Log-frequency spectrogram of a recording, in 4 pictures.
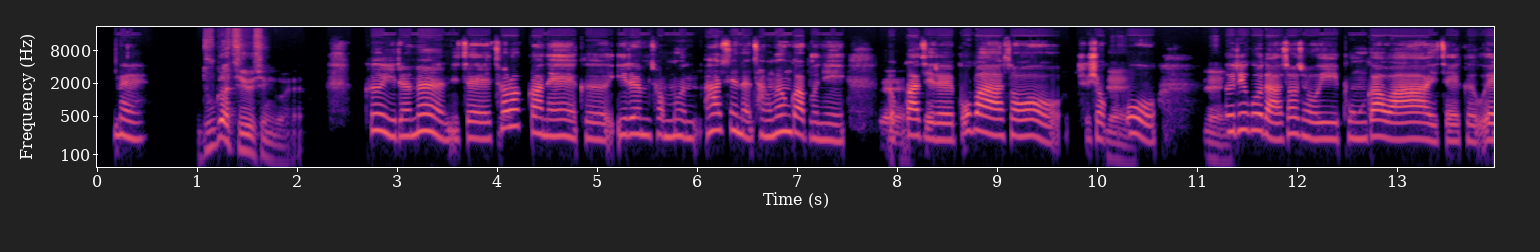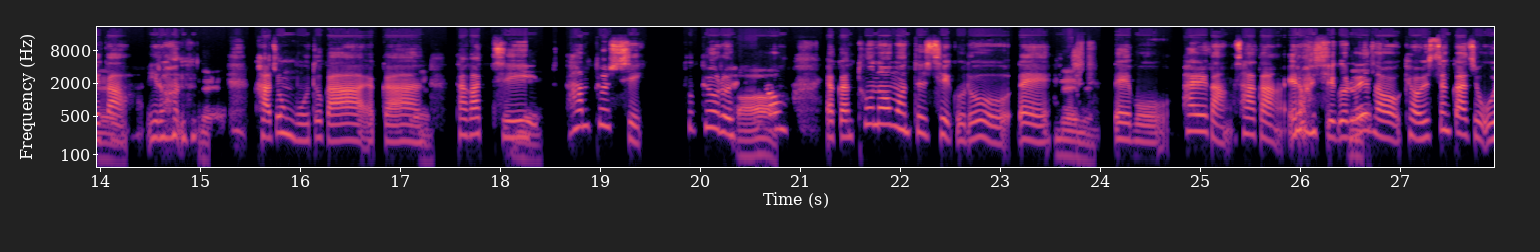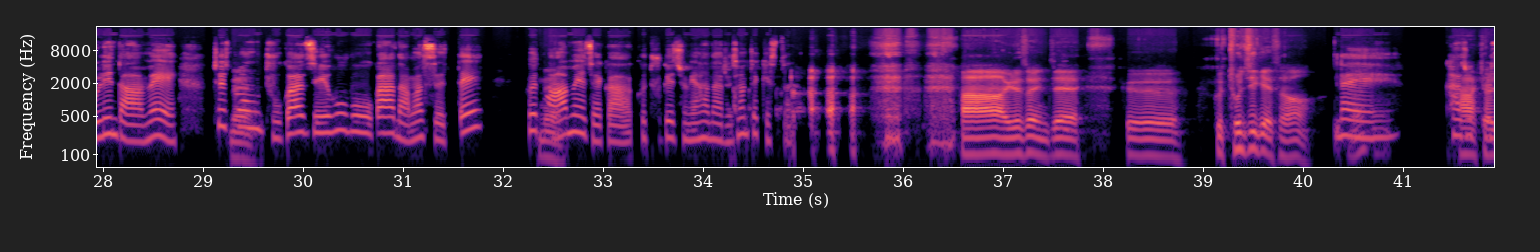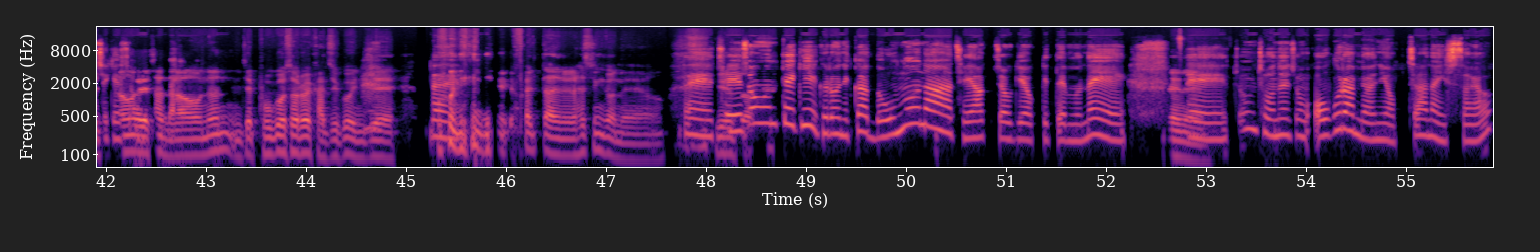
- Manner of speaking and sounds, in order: tapping; laughing while speaking: "이런"; laugh; other background noise; cough; laughing while speaking: "본인이"; "판단을" said as "팔딴을"
- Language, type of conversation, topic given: Korean, podcast, 네 이름에 담긴 이야기나 의미가 있나요?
